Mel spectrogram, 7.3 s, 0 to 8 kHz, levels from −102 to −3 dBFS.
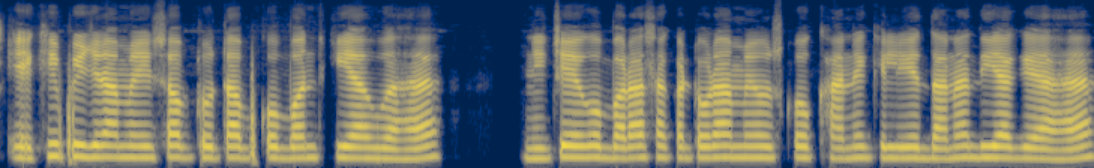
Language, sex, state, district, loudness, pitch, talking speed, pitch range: Hindi, male, Bihar, Saran, -15 LUFS, 195 Hz, 205 wpm, 190-200 Hz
